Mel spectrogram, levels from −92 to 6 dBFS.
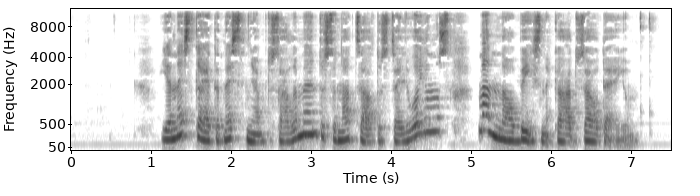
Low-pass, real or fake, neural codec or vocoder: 10.8 kHz; real; none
